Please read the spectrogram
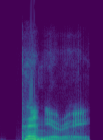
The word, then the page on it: penury: British English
